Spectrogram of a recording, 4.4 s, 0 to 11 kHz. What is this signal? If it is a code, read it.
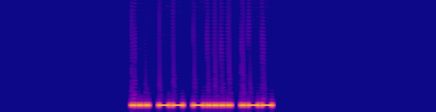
Morse code, heard as a keyed tone, about 34 wpm, 700 Hz. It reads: SM6W
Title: DXCC-100 Call Signs - 4 Characters - Repeated 3x - 35wpm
